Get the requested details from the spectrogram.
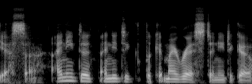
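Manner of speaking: awkward, uneasy. Narrator voices a man asked about the right-hand man, answering uncomfortably. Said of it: "uncomfortably clears his throat and says".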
